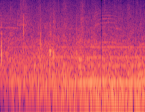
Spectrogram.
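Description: A small kitten cries faintly from upstairs, a few thin mews spread over a quiet, hissy indoor background.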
